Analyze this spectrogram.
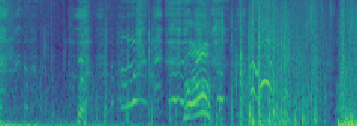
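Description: A young woman cries out in a high, strained voice.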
